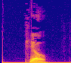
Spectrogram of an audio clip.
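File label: "phieu2", Teochew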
